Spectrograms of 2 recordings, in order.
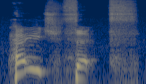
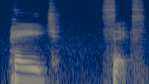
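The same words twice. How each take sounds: First: It is said in a put-on character voice. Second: It is said in the speaker's normal voice. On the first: The speaker calls it right. "I gotta do the voice" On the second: The speaker calls it wrong. "No, wait"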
